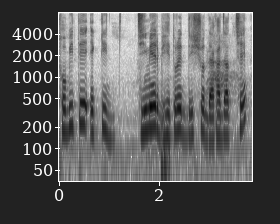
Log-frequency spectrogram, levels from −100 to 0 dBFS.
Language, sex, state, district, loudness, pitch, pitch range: Bengali, male, West Bengal, Alipurduar, -16 LUFS, 165 Hz, 150-185 Hz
